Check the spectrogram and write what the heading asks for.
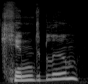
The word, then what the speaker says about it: Kindbloom: It's pronounced Kindbloom, Kindbloom.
